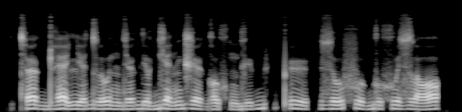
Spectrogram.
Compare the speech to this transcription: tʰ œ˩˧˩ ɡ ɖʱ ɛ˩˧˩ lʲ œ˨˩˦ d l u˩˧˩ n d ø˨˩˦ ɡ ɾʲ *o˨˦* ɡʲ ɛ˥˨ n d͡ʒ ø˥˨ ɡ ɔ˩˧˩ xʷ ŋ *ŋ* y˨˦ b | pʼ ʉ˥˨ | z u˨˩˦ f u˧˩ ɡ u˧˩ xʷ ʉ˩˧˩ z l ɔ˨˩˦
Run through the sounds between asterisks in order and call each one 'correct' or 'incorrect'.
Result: incorrect: o˧˩, incorrect: ɡ

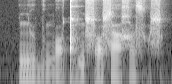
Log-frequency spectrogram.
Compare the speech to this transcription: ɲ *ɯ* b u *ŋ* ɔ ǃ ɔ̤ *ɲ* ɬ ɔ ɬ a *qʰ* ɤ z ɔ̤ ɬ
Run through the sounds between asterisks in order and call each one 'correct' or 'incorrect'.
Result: correct, correct, correct, incorrect: χ

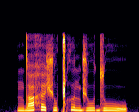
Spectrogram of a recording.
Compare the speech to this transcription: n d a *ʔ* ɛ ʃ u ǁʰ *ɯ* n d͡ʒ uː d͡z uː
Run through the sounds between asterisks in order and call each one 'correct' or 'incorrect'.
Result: incorrect: h, correct

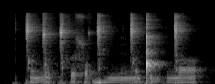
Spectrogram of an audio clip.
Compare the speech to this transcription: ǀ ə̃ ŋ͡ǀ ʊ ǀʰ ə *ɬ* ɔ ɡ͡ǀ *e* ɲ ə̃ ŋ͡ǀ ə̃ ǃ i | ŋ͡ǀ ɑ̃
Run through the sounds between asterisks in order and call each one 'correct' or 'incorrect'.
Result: correct, incorrect: i

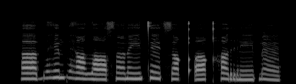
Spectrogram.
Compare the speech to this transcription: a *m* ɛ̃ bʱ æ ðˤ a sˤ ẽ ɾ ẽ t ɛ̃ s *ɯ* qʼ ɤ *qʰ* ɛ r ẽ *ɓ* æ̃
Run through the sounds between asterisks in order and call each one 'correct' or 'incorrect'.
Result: incorrect: bʱ, incorrect: ɤ, correct, correct

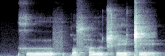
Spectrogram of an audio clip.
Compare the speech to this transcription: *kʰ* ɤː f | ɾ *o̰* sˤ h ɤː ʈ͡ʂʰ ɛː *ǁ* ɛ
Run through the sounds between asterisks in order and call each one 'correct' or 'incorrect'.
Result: incorrect: x, incorrect: o, correct

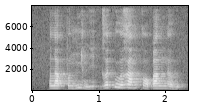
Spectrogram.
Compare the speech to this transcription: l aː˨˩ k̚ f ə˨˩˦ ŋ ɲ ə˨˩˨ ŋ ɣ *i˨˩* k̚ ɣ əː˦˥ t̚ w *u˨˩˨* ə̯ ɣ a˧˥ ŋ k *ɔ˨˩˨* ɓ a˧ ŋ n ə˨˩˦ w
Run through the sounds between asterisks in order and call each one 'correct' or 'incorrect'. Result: correct, incorrect: u˧˥, correct

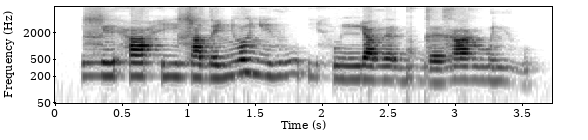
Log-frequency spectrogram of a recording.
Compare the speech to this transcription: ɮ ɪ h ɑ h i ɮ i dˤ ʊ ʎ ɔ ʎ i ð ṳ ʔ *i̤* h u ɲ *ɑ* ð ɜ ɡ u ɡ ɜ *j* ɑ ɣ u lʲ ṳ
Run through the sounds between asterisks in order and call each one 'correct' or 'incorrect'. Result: correct, correct, incorrect: ɣ

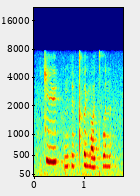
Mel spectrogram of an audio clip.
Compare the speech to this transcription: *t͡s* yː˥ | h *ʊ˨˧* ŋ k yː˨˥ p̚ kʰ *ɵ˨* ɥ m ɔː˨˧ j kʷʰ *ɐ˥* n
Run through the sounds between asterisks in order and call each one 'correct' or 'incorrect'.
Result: correct, correct, incorrect: ɵ˧, incorrect: ɐ˧

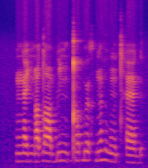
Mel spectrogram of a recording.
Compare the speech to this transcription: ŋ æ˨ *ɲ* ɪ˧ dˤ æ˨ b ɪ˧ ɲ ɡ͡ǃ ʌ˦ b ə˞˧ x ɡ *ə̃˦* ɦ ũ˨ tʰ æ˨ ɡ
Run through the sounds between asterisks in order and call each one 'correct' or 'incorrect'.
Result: correct, correct

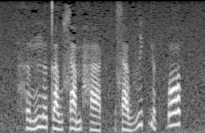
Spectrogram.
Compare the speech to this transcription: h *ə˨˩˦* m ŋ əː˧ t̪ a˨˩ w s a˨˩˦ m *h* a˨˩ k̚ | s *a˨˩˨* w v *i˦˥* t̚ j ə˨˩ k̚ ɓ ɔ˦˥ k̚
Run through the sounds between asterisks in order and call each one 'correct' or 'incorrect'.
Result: correct, correct, correct, correct

